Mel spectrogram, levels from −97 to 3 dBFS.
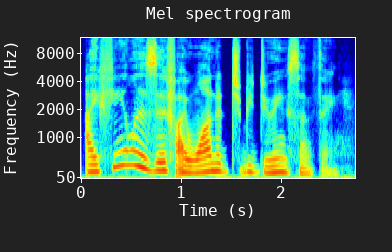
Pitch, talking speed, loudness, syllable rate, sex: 195 Hz, 220 wpm, -18 LUFS, 5.1 syllables/s, female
